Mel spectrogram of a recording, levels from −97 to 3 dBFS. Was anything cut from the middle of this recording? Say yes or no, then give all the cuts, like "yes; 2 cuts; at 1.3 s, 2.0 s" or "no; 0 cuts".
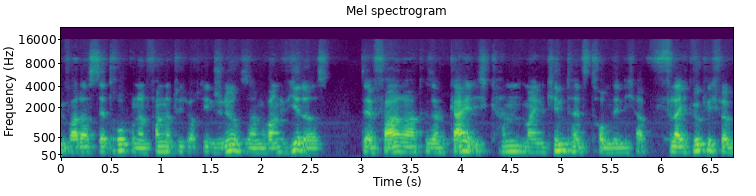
yes; 1 cut; at 2.9 s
